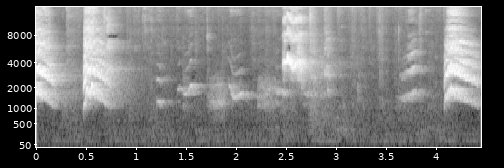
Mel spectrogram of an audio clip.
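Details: An Alexandrine parakeet, filmed trying to escape, gives loud, harsh screeches with softer chirps in between; the title also calls this a cockatiel mating call.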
